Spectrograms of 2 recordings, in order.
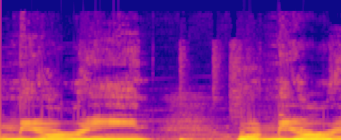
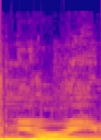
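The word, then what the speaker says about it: Miorine: instead of a rival, Miorin, or however, I think it's Miorin. I think that's the correct pronunciation.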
